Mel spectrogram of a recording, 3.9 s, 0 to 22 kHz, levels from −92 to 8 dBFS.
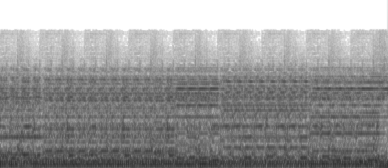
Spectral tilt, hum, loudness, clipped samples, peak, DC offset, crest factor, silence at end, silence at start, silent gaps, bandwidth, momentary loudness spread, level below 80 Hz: -7 dB/octave; none; -15 LUFS; under 0.1%; -2 dBFS; under 0.1%; 12 dB; 0 s; 0 s; none; 10.5 kHz; 2 LU; -26 dBFS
